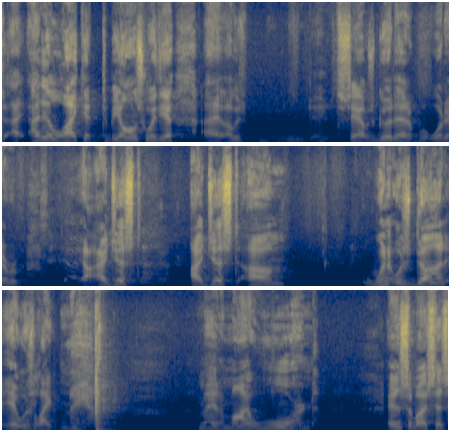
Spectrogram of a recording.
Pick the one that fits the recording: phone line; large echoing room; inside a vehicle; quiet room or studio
large echoing room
